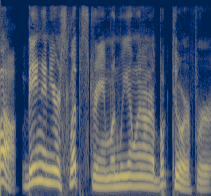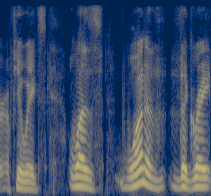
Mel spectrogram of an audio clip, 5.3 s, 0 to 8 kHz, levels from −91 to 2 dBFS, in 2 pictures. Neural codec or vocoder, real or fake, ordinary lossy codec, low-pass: vocoder, 44.1 kHz, 128 mel bands every 512 samples, BigVGAN v2; fake; MP3, 64 kbps; 7.2 kHz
